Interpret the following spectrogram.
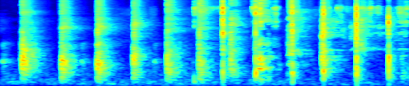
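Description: Hand clapping in applause, a steady run of about three claps a second.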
